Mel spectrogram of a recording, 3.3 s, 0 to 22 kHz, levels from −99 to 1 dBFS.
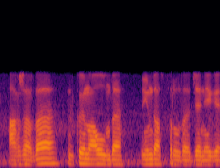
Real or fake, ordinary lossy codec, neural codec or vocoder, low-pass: real; Opus, 24 kbps; none; 3.6 kHz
